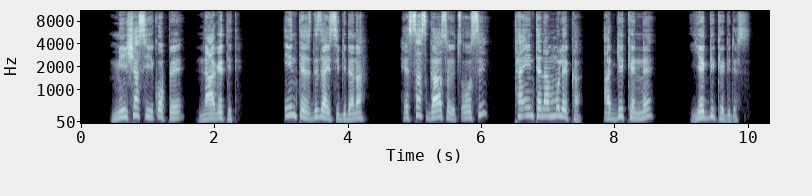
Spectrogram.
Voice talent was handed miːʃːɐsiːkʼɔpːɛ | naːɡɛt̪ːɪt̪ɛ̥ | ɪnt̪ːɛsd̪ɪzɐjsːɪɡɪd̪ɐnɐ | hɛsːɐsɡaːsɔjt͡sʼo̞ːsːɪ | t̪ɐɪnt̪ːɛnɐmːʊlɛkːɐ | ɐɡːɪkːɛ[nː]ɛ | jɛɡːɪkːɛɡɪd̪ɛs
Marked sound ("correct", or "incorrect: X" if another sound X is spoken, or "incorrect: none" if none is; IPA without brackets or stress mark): correct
